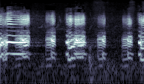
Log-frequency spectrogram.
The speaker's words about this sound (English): That's geese. Geese or goose? Do you think that's more than one?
